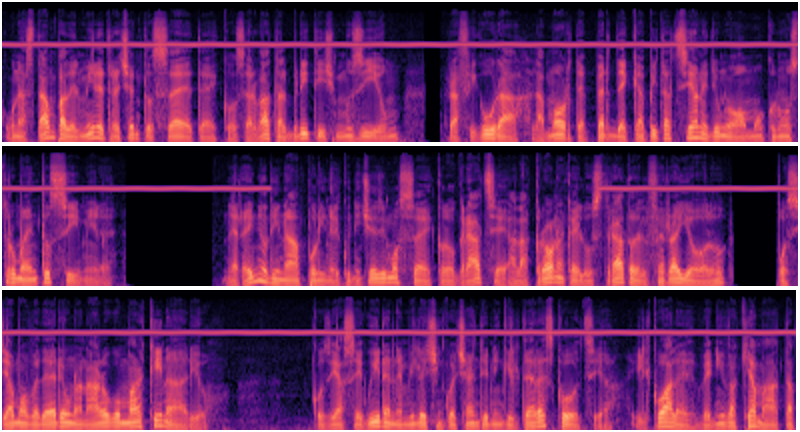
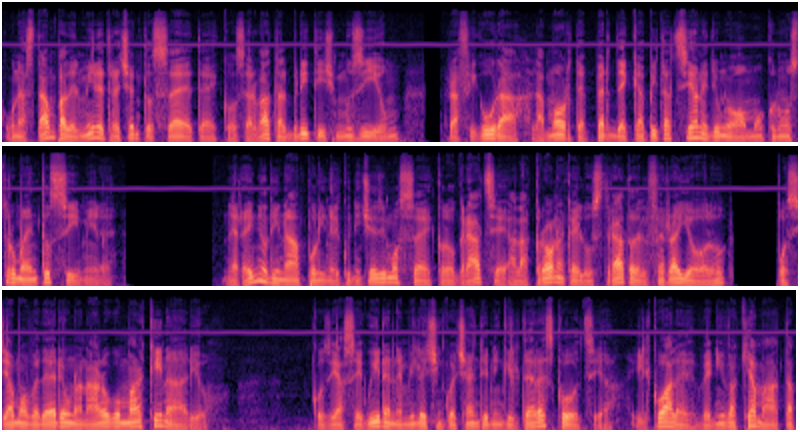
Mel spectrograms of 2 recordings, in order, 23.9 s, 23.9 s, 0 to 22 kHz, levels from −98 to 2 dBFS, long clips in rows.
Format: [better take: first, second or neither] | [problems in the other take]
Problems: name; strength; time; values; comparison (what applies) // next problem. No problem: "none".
second | high-pitched whine; loud; until 11 s and from 14 s on; 6 kHz, 8 dB below the speech; faint in the second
